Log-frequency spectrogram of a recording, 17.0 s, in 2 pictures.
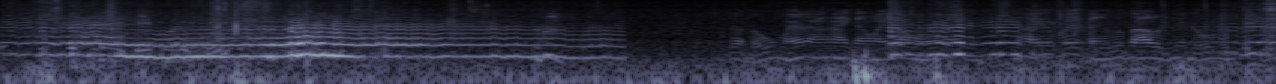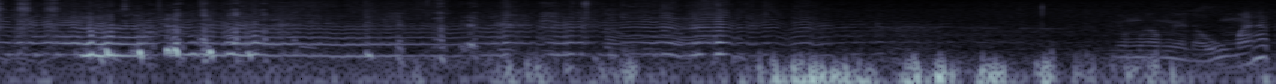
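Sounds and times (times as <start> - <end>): insect buzzing: 0.0 - 4.3, 5.7 - 7.4, 8.0 - 15.4.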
